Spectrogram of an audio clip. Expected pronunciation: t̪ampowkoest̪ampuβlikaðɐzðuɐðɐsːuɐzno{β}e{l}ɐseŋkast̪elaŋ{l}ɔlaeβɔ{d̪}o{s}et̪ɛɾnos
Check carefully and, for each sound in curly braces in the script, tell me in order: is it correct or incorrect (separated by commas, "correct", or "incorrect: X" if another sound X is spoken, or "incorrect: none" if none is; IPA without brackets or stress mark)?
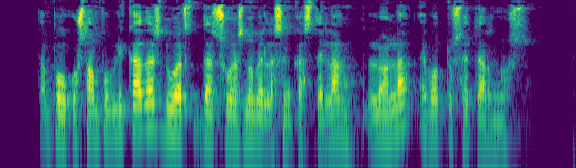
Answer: correct, correct, correct, incorrect: t̪, correct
